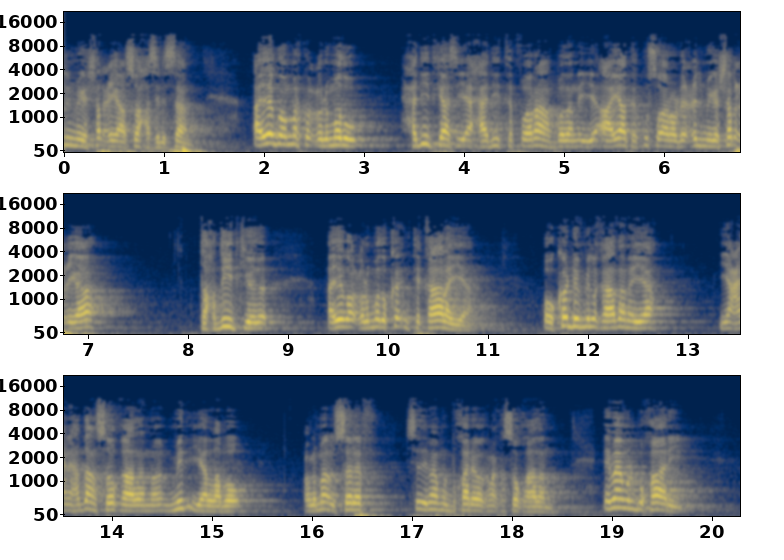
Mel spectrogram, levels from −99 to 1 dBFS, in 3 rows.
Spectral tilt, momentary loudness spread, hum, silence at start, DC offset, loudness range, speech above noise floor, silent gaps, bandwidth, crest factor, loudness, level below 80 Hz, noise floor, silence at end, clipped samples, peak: -5.5 dB/octave; 10 LU; none; 0 s; under 0.1%; 3 LU; 43 dB; none; 11 kHz; 18 dB; -19 LUFS; -34 dBFS; -61 dBFS; 0.45 s; under 0.1%; -2 dBFS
